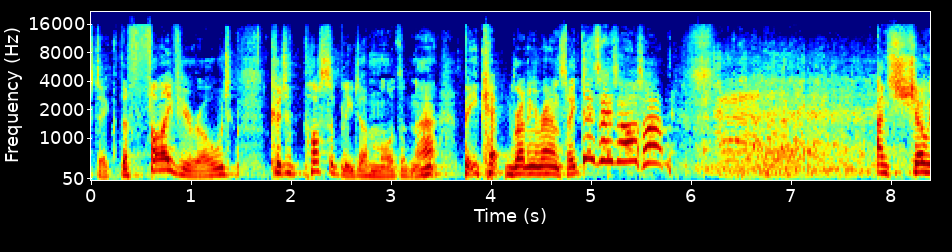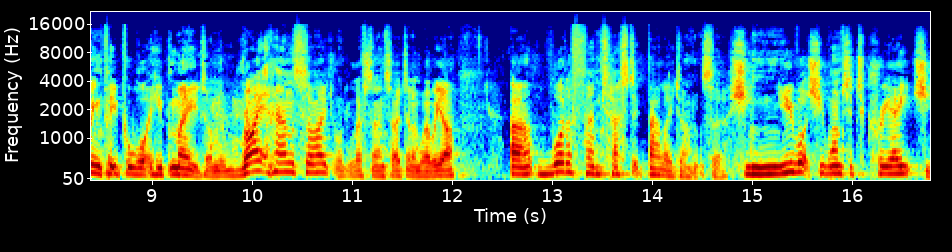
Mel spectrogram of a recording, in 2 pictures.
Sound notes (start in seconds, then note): 6.1 laughter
